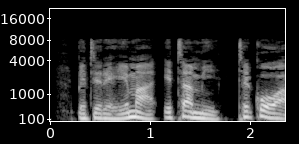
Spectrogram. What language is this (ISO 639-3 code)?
sna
